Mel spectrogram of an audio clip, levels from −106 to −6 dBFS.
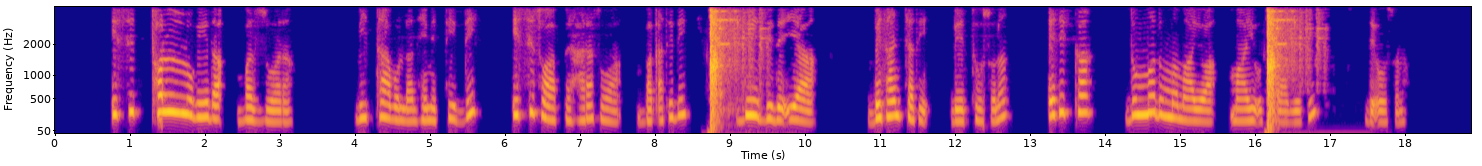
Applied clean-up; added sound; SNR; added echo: classical method Wiener filter.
